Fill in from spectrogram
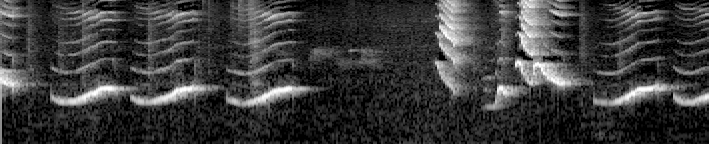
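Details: Early-morning song of a caged black-throated laughingthrush, used to excite other birds into singing. Mellow rising whistles repeat about once a second, a brief pause, harsh sweeping notes, then the whistles return.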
